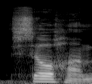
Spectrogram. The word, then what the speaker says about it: Soham: are talking about the sohom murders soham that's with a long a yeah at 11 45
